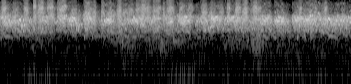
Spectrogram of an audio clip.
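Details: Several budgerigars keep up a steady stream of scratchy, twittering chatter, fast overlapping chirps and warbled squeaks without pause.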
